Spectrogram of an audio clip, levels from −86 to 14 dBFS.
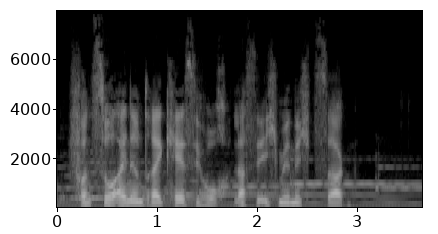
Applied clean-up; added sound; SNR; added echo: none; Piano; 15 dB; none.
